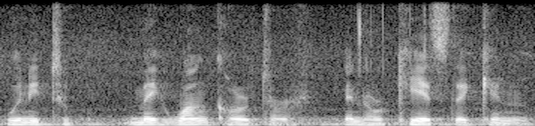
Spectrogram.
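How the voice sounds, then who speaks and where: A man's voice: on the low side, steady tone, unhurried, a little mellow, a little hiss or hum. A middle-aged man pastor, a guest in an interview, speaking in short, simple phrases and repeating words for emphasis. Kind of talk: casual conversational interview.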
